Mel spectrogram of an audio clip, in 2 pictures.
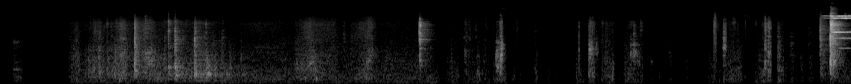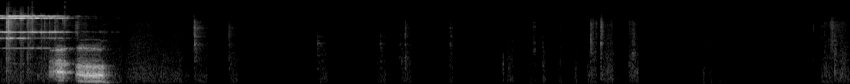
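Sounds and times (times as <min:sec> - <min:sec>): small clicks and rustling: 0:00.1 - 0:08.1, 0:10.4 - 0:17.0.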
